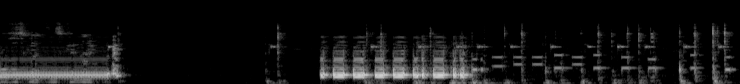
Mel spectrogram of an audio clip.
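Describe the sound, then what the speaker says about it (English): A telephone is dialed after a dropped call: a held tone, then a series of short rapid keypad beeps and clicks at close range, with speech mixed in. "I just got disconnected on the phone. That's why I'm dialing."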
